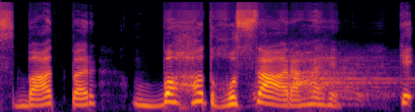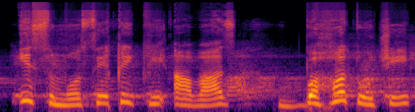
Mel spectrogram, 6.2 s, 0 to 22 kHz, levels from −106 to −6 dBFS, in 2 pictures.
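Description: From 1.8 s to the end of the clip, the speech carries feedback echo between two devices. A second device in the same room is on the call and plays back what this microphone sent, and the microphone picks that playback up again. The local echo canceller only removes its own device's output, so the returned sound passes through. It is heard as a repeat of the speech roughly a fifth of a second behind, peaking at about 14 dB below the direct speech.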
